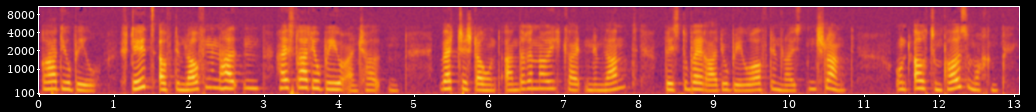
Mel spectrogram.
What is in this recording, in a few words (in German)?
Werbung; Radio BeO - Das Regionalradio im Berner Oberland; Unterseen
